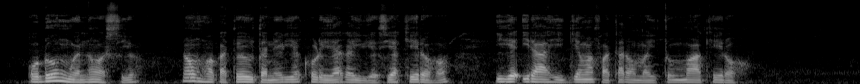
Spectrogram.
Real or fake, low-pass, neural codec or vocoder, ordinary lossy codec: fake; none; vocoder, 44.1 kHz, 128 mel bands, Pupu-Vocoder; none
